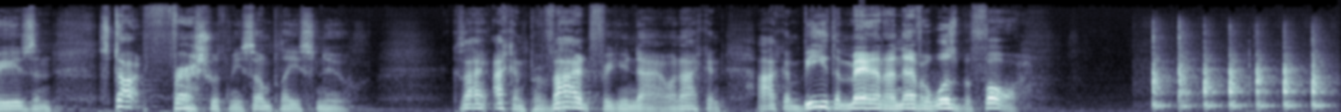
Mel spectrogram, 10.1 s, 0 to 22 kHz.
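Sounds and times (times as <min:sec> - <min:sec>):
speech: 0:00.0 - 0:02.8, 0:03.4 - 0:07.8
firm knocking on a door: 0:08.6 - 0:10.0.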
